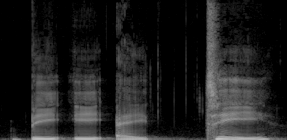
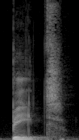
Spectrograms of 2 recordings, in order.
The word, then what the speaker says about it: beat: So, if I make the pair of b e a d bead and b e a t beat, you'll notice that there's a big difference in the length of that phoneme. So, I'll say bead beat bead beat.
